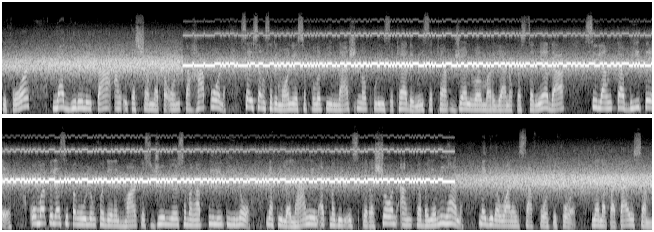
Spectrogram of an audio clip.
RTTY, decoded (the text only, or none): ZMNIEJSZANIE SRODKOW NA RZECZ POLITYKI SPOJNOSCI BEDZIE DALEJ OSLABIAC NASZA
